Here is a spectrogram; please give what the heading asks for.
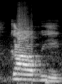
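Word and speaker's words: Kaveh: be coming out but Kevin is pretty much confirmed oh wait why am I still calling him Kevin it's it's coffee coffee sorry I always pronounce his name wrong okay anyway let's get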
